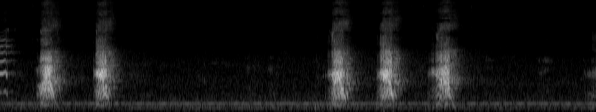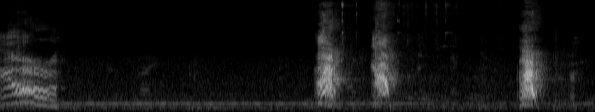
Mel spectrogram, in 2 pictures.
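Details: Jack Russell Terrier going nuts at a squirrel: clusters of short sharp barks in twos and threes with pauses between, one wavering whine in the middle, steady hum in the background.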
